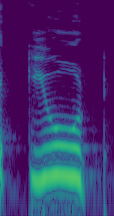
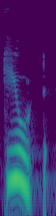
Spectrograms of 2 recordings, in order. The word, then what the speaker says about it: cute: क्यूट, ठीक है ना क्यूट। तो इससे पहले वाला वोवेल अगर U आया है तो इस U का U उच्चारण होता है, इसलिए क्यूट इसको पढ़ा जाएगा, क्यूट, ठीक है।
